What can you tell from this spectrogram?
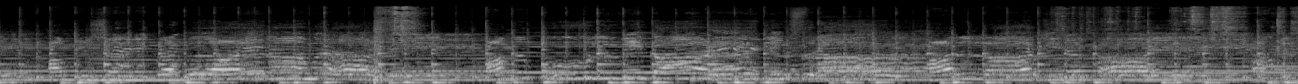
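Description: Sikh kirtan: a harmonium holding steady tones while tabla plays a continuous rhythm of bass and treble strokes, and a man sings the wavering melody over them.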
